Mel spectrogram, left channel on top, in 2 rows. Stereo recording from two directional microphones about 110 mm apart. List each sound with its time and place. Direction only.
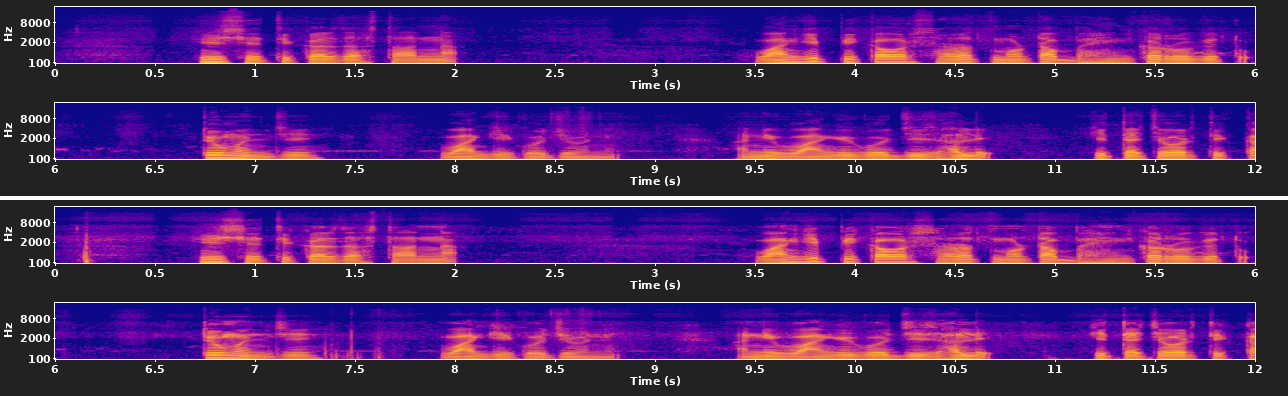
0.8 s speech: 45° left (ahead or behind)
1.8 s speech: 35° left (ahead or behind)
3.7 s speech: 45° left (ahead or behind)
6.7 s speech: 55° left (ahead or behind)
8.1 s speech: 20° left (ahead or behind)
9.4 s speech: 35° left (ahead or behind)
